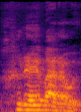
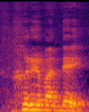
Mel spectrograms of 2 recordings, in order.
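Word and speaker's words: ῥῆμα: 그리고 이제 우리 흔히 했던 레마 할 때 보면은 이게 약간 이렇게 히읗 발음을 섞어서 흐레마라고 읽어주시면 좋습니다. 흐레마인데 히읗을 너무 강조하지 마시고 약간 히읗 섞인 발음을 한번 따라합시다.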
